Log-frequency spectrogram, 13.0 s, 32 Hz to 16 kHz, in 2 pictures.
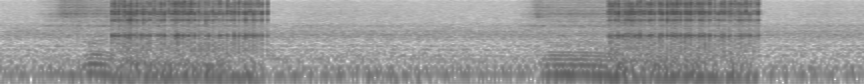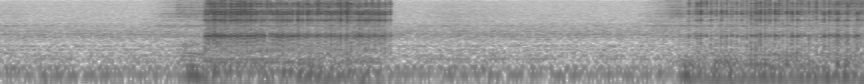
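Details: Little girl snoring heavily: loud, rough rattling snores on each in-breath, about four over thirteen seconds, roughly 18 breaths a minute, with quiet out-breaths between; heavy snoring.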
